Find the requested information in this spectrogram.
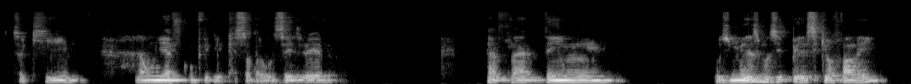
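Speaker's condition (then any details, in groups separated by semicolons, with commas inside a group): No condition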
